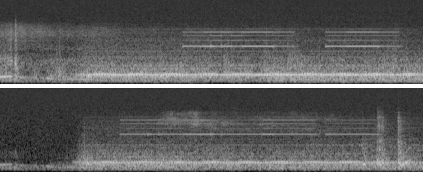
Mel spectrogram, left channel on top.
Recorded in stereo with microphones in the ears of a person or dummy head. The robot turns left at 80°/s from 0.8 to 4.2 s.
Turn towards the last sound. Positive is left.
No sound to turn to.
